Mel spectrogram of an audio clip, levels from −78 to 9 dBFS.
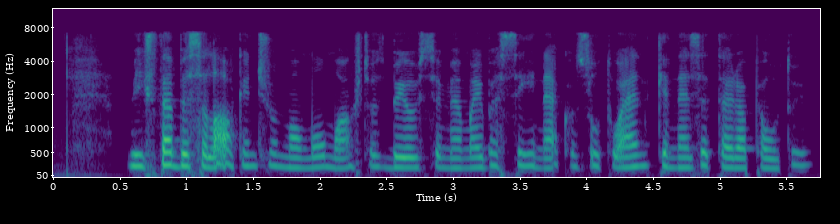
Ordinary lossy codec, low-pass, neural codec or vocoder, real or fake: AAC, 48 kbps; 7.2 kHz; none; real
